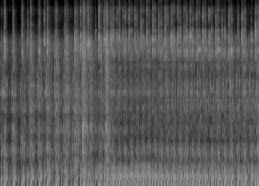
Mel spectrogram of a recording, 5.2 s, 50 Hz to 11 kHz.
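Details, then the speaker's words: John Deere 425 riding mower idling after muffler inspection found fatigued, broken spot welds leaving a hole: sharp, raspy puffing chuff on every firing pulse, louder than normal, exhaust blowing through the muffler hole; exhaust leak, before repair. "oh there's definitely exhaust coming out of there"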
